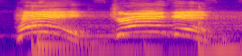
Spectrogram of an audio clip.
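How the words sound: It is shouted very loudly.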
